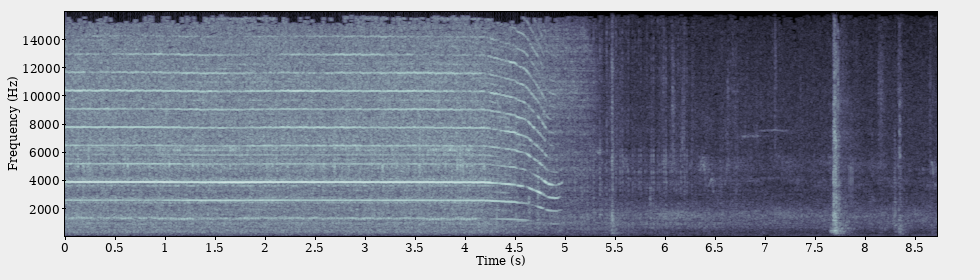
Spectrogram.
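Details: 1997 5.7 Vortec V8: a loud steady high-pitched whine at idle that seems to come from the top middle of the engine. It starts only after the engine warms up and slides down in pitch at shutdown; source unknown.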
